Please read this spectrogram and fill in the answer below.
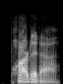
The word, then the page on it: partita: American English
